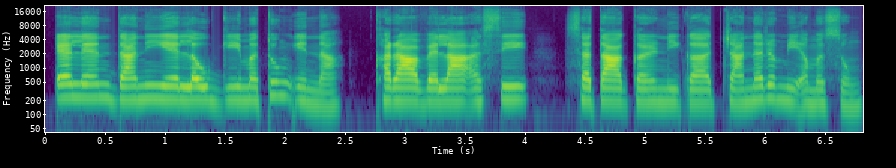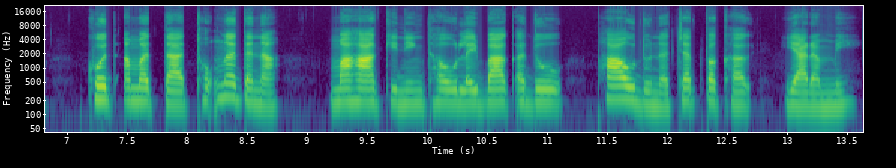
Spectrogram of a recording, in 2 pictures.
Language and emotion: Manipuri, neutral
